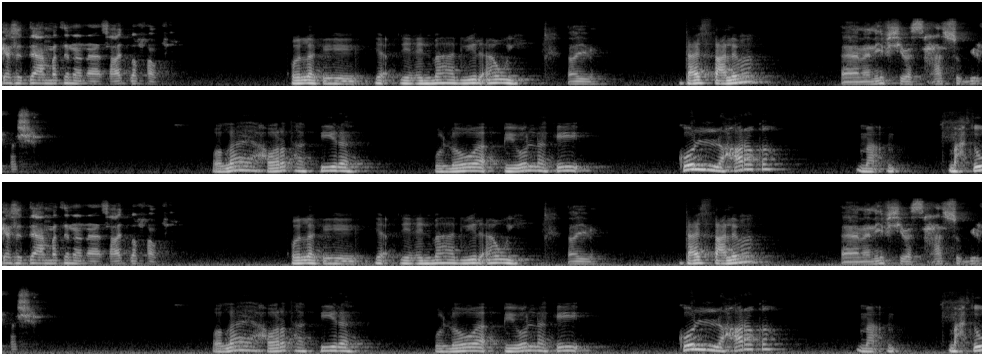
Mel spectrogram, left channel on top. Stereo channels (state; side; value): noise; right; rumble, 21 dB below the sound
